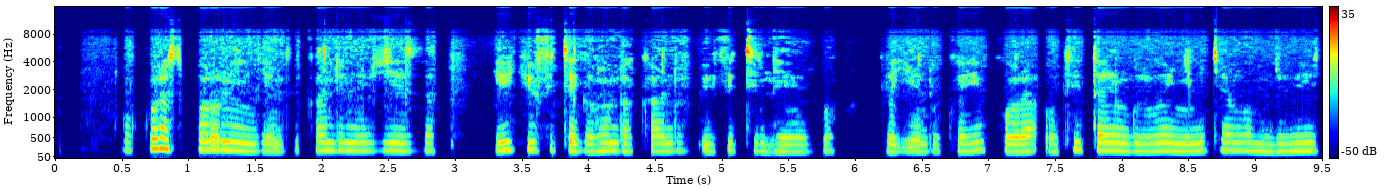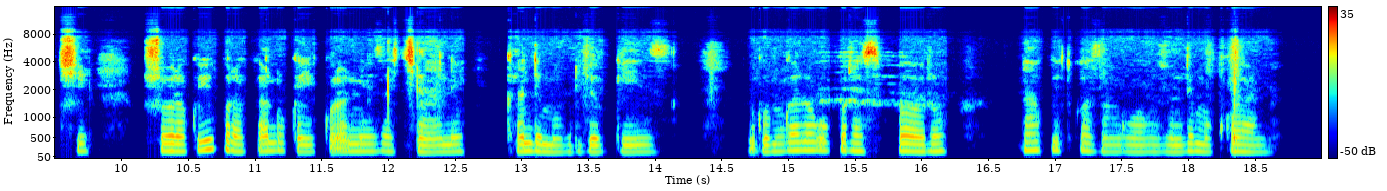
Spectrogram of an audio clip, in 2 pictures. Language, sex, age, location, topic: Kinyarwanda, female, 25-35, Kigali, health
